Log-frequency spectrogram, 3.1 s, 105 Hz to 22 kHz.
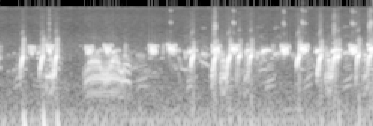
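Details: Quail calling, associated with hunting, 2023 recording: fast, irregular bursts of short, high, squeaky chirps, with a brief harsh gargling burst near the start, over a low steady hum.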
